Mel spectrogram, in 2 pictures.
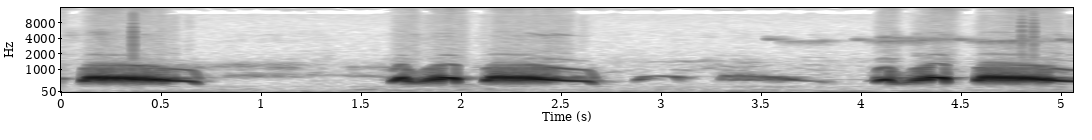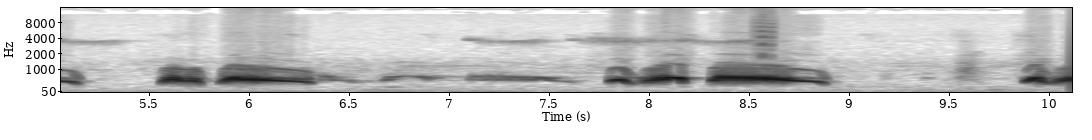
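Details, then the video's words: Spotted dove's challenging coo aimed at rivals: a loud pattern of a short rising note and a longer falling coo, repeated about every two seconds, with softer, low murmured coos in the gaps. "Thúc gù chim cu gáy bài bản nhất hiện nay. gù thúc bài bản, kích bổi rất riêng gáy, cu đất gù đấu"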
